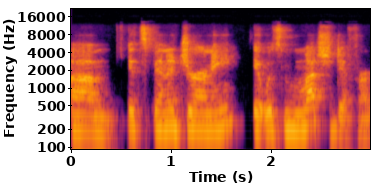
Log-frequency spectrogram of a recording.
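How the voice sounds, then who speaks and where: A woman with a Midwestern US accent, fairly low in pitch and somewhat breathy. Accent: US Midwest. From Nebraska (Lincoln). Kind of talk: panel discussion.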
